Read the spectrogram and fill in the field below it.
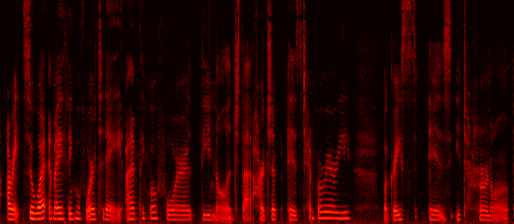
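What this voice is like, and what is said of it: Raspy, congested sick voice. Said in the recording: “fighting off a sickness... Bear with me as I sniffle, clear my throat, have a raspy voice.”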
